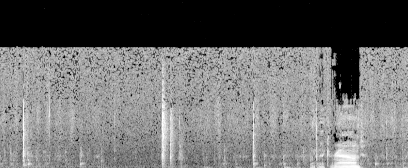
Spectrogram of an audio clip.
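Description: Scattered light clicks and taps as fingers feed a steel double bass string through the tuning peg in the peg box. A short wordless vocal sound comes about seven seconds in.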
